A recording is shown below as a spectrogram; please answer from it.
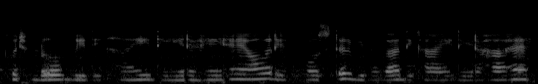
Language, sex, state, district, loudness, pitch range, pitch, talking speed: Hindi, female, Bihar, Kishanganj, -46 LUFS, 200-225 Hz, 210 Hz, 180 wpm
